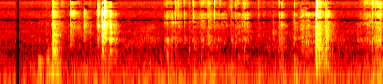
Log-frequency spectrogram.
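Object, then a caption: Soap bar scraped by a metal knife. A metal knife scrapes and slices flakes off the top of an oval, solid blue stamped soap bar held in the palm. Crisp, bright scraping strokes come in short bursts with brief quiet gaps, each ending quickly with almost no ring.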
